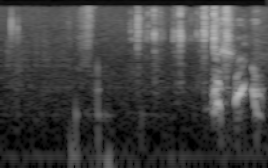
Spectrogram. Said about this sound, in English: Anywho, ignore the typing in the background.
